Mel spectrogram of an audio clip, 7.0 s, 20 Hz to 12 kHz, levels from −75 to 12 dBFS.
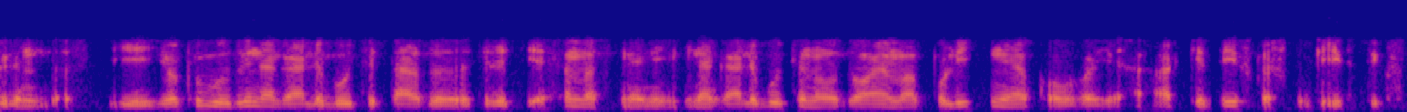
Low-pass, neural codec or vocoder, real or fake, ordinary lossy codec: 9.9 kHz; none; real; Opus, 16 kbps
